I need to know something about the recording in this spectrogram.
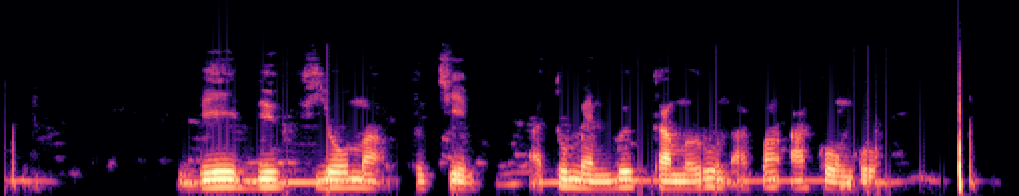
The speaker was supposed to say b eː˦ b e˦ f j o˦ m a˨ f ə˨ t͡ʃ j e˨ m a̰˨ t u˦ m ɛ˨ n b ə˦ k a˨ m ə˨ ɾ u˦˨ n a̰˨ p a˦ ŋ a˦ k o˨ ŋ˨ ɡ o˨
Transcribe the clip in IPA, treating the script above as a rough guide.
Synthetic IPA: b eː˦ b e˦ f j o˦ m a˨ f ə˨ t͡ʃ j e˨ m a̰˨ t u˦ m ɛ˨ n b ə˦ k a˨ m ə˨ ɾ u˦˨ n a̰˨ k͡p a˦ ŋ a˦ k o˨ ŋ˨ ɡ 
